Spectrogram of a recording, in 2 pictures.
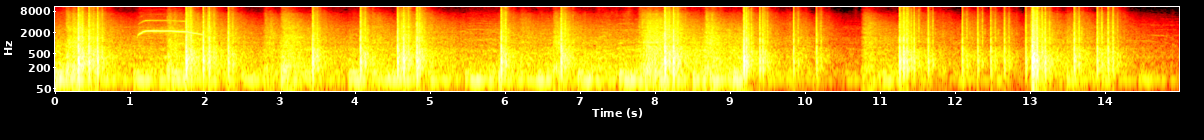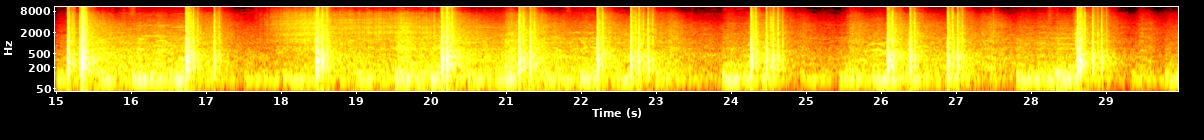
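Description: Fireworks display: a rapid, irregular run of bangs and pops from bursting aerial shells, with a short whistle that rises and falls about a second in and a spell of crackling near the middle.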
